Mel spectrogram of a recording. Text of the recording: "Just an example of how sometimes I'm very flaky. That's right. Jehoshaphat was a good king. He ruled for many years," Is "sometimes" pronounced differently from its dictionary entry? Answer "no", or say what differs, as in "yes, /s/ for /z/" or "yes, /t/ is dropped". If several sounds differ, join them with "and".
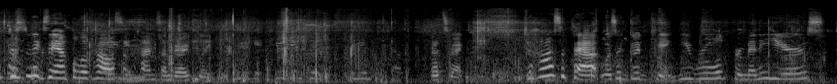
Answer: no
